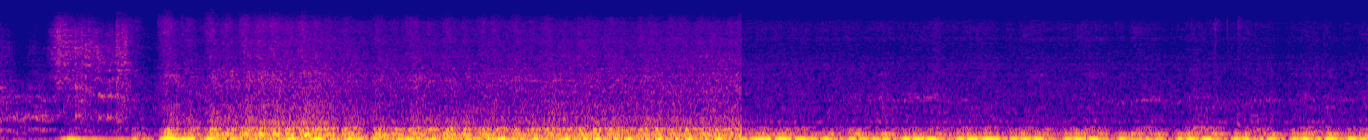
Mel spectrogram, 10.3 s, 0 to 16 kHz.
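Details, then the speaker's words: Chevy C10 with a small-block 305 V8, cold start after sitting; deep, uneven lumpy idle with irregular stumbles that wants to die, smoking; owner suspects bad gas from the bottom of bad tanks, not confirmed, runs better once warm. "I was going to try to let her warm up a little bit but she wants to die and I got a sneaking suspicion that the uh that the tanks are bad"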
